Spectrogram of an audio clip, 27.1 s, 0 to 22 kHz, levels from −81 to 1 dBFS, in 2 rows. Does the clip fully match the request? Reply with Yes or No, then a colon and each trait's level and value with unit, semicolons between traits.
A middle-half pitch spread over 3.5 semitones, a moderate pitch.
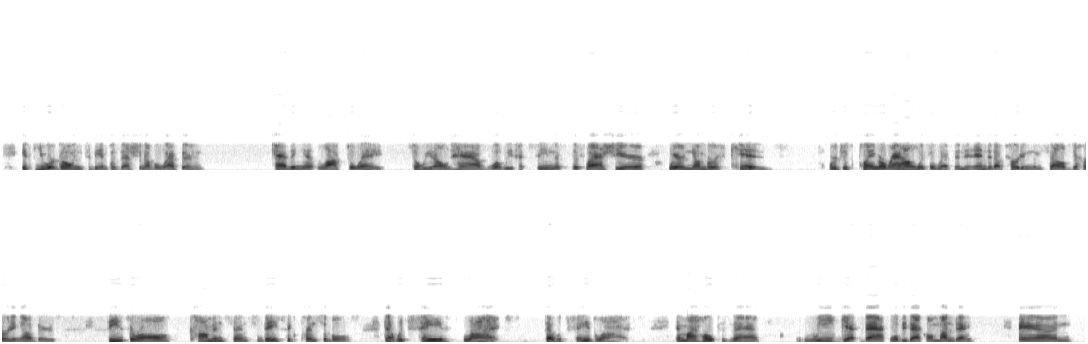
Yes: average, 4.2 semitones; medium, 160 Hz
